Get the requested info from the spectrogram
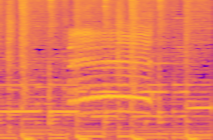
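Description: Children's song backing music with a steady beat. About a second in, a cartoon sheep's bleat, a wavering "baa" lasting under a second, sounds over the music.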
